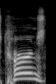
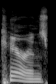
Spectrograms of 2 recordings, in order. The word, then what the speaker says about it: Kearns: What is the proper pronunciation of Kearns? Brad got it right. It's Kearns, not Cairns, from a former Randolph Countyan, says the texter.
